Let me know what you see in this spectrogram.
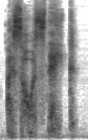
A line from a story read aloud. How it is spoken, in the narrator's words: the young man whispered in his uncle's ear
